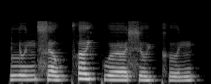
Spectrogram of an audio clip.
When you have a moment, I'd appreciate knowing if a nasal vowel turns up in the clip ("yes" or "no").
no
